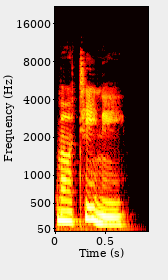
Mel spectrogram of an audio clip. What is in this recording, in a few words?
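"martini", British English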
